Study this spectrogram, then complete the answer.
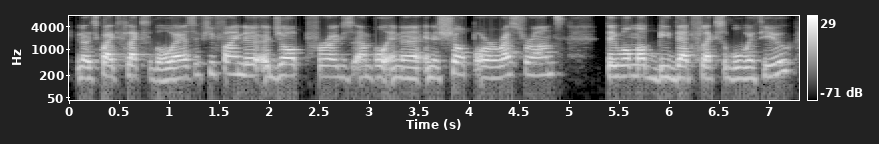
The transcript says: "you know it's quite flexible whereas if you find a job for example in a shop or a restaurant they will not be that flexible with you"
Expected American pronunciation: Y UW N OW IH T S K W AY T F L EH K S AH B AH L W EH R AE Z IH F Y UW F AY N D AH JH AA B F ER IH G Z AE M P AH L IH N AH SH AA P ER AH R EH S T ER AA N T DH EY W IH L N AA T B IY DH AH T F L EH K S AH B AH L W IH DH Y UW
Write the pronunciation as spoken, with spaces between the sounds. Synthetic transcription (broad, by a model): Y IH N OW IH T S K W AY T F L EH K S AH B AH L W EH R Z IH F Y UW F AY N D AH JH AA B F ER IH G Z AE M P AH N IH N AH SH AA P ER AH R EH S T ER AA N T DH EY W IH L N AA T B IY DH AH T F L EH K S AH B AH L W IH DH Y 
